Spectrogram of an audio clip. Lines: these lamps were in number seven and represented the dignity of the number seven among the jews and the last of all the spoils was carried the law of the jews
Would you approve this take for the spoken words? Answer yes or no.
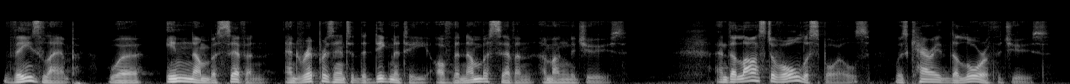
no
